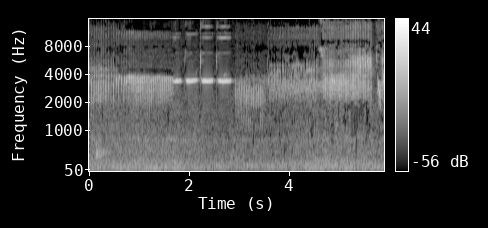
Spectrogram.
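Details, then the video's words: Canary in full, vigorous song: continuous high, rapid trills that shift to several sustained whistled notes, each held about a quarter second, before returning to buzzy rolling trills. "BURUNG KENARI GACOR 2021"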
